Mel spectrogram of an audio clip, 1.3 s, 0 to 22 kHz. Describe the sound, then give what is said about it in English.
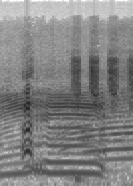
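A cow lets out a long, low moo lasting about a second, clear, with a faint buzzing of insects in the background, on a cattle ranch of about 100,000 acres in Pawhuska, Oklahoma, near Tulsa. “His family's been herding cattle for four generations here in Pawhuska, Oklahoma, near Tulsa.”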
